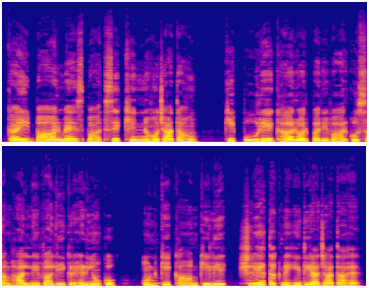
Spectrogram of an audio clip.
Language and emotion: Hindi, sad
